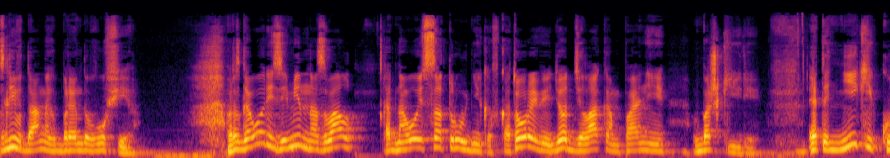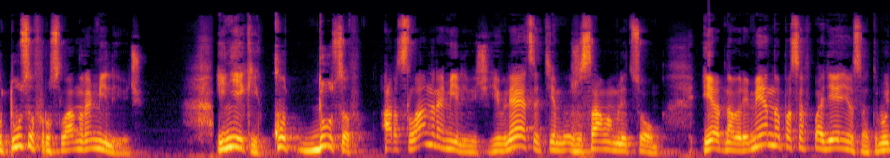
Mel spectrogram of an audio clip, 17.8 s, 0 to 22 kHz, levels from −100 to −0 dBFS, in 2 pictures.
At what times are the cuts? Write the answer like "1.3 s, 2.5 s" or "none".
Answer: 11.0 s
